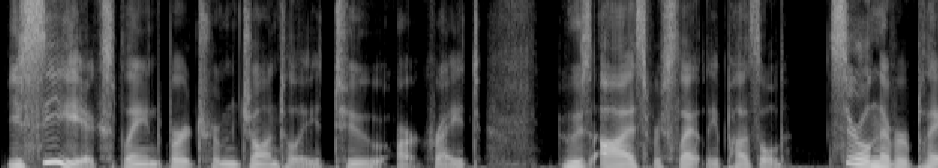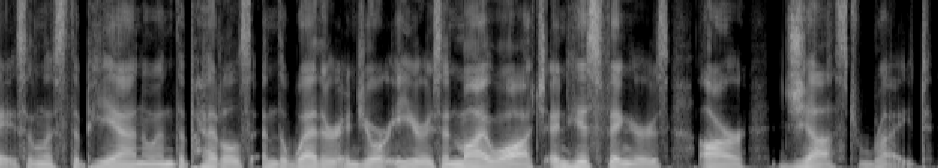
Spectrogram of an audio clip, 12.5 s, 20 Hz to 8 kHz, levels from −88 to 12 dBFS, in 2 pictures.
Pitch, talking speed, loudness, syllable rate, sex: 155 Hz, 175 wpm, -18 LUFS, 4.9 syllables/s, female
